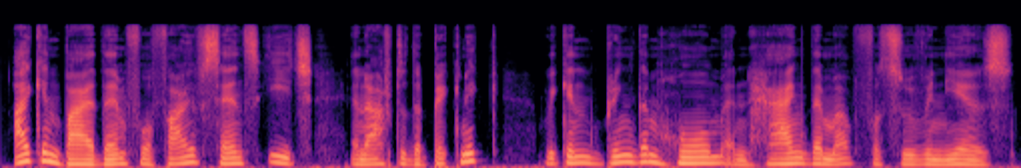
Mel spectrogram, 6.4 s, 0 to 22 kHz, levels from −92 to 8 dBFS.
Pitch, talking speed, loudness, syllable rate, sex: 125 Hz, 215 wpm, -18 LUFS, 4.8 syllables/s, male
